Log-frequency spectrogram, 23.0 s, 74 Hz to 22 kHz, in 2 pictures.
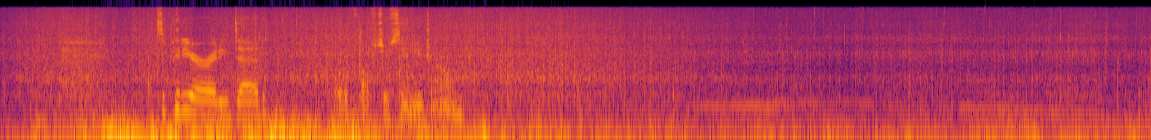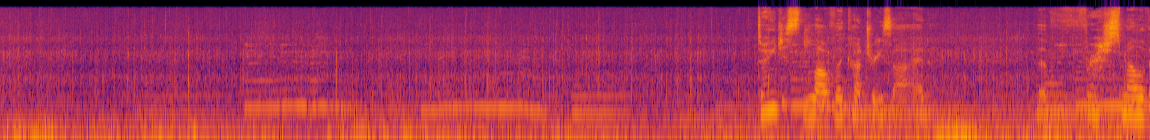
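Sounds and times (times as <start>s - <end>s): steady rain falling: 0.0s - 23.0s
slow melody of low notes: 4.2s - 23.0s.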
